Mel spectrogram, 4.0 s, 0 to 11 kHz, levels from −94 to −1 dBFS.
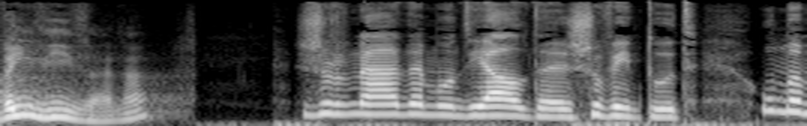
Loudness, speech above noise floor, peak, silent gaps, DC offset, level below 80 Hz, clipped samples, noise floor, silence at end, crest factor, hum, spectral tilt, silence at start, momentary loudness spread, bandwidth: -18 LUFS; 30 dB; 0 dBFS; none; under 0.1%; -46 dBFS; under 0.1%; -47 dBFS; 0 s; 18 dB; none; -6 dB/octave; 0 s; 16 LU; 11 kHz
